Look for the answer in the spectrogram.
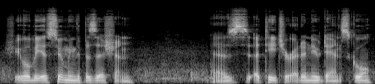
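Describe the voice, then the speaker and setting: A low, gravelly male vampire played by a man at a gaming table, old and courteous. He talks in measured, formal phrases with understatement, over faint background noise. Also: level tone. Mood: measured, explaining.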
